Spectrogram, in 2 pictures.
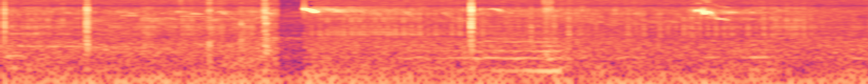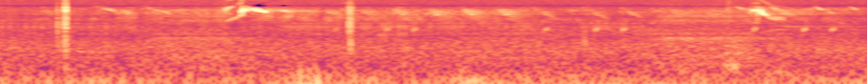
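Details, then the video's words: In Siberia, a western yellow wagtail gives brief, sharp, high-pitched call notes roughly every two seconds, four in all, against steady low background hum, a buzzing fly and occasional clicks. "Голос жёлтой трясогузки"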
